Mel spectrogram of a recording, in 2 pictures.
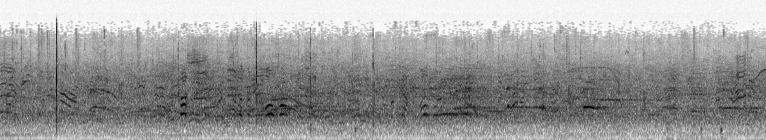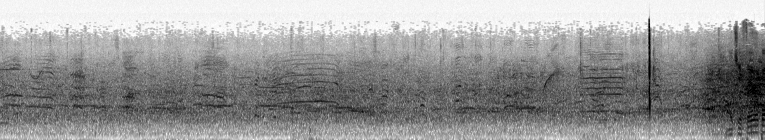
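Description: Ballpark crowd murmur with scattered voices and shouts. A sharp pop about a second in as a pitch reaches the catcher's mitt, and a sharp bat crack near the end as the ball is hit on the ground, with the crowd growing louder right after.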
